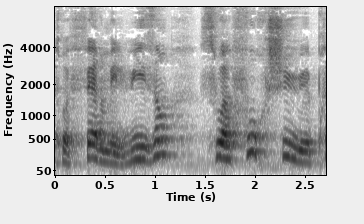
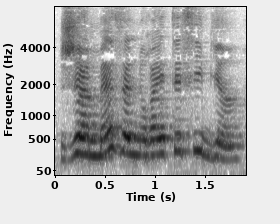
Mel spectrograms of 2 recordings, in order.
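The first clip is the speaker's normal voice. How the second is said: lightly voiced wife, higher pitch; eager wife; 6 semitones higher, 4 dB louder than usual. A narrator's reading. Wife promising the cow good care, eager.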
